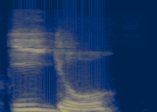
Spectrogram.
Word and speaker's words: iGel: And then what you're seeing back over here is my iGel, or Eagle, as it's pronounced in German, my iGel lab.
